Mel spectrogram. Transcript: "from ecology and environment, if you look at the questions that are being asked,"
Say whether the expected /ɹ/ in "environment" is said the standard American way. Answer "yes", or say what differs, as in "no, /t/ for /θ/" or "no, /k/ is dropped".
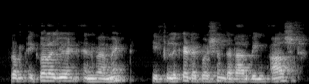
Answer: no, /ɹ/ is dropped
